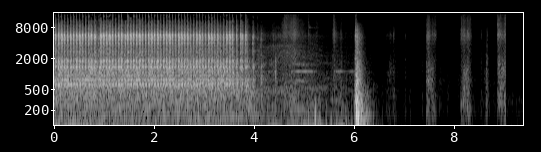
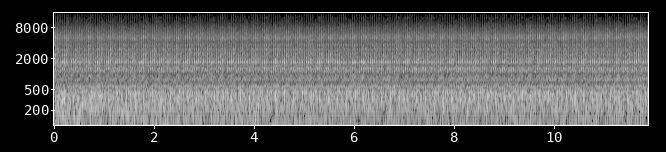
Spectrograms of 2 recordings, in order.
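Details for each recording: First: Land Rover Defender 200Tdi diesel running with worn power steering pump: harsh, fast, even clatter of about 200 beats a minute over the engine, sounding like a paint rattle can; pump replaced. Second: Land Rover Defender 200Tdi diesel idling after new power steering pump fitted, during fluid top-up and bleeding: even steady clatter, no rattle or whine; new pump cured the rattle.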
